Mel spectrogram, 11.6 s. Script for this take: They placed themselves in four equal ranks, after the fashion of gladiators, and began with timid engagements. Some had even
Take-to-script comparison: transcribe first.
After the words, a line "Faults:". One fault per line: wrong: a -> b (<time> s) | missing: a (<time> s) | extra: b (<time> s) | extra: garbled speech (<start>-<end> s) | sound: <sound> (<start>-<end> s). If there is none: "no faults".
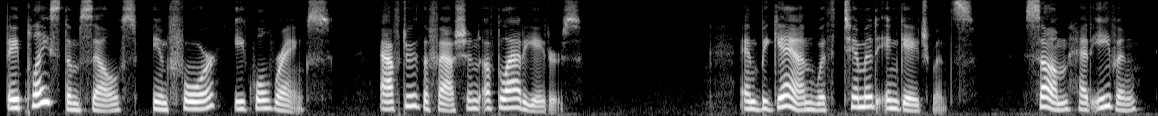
They placed themselves in four equal ranks, after the fashion of gladiators, and began with timid engagements. Some had even
Faults:
no faults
